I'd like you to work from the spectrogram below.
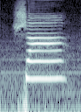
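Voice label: "sha", Chinese pinyin, first tone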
